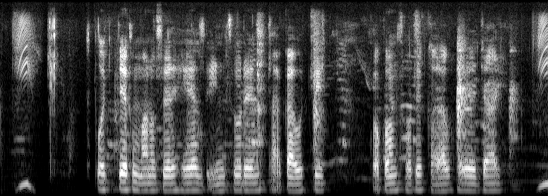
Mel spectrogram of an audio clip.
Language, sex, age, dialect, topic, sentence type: Bengali, male, 18-24, Jharkhandi, banking, statement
